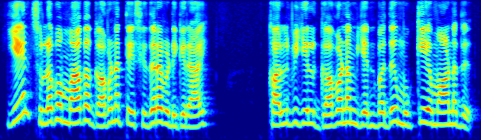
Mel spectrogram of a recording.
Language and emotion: Tamil, angry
